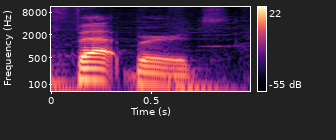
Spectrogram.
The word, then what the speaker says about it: PHATBIRDS: It is spelled PHATBIRDS. It is called Fatbirds.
